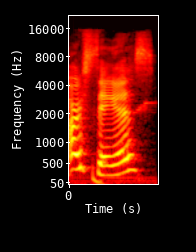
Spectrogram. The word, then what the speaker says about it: Arceus: um really really excited arceus our arseaus oh our saiyas isn't it arseis i was saying it wrong arseius um yeah it's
